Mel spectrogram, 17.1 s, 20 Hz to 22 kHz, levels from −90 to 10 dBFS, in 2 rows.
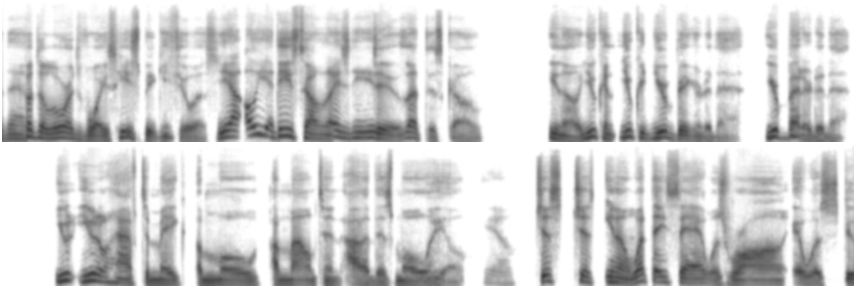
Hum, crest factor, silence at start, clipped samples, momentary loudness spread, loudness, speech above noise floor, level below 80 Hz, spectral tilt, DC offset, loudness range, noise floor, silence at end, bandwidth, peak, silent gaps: none; 20 dB; 0 s; under 0.1%; 9 LU; -22 LUFS; 67 dB; -54 dBFS; -5 dB/octave; under 0.1%; 3 LU; -88 dBFS; 0 s; 19 kHz; -2 dBFS; none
